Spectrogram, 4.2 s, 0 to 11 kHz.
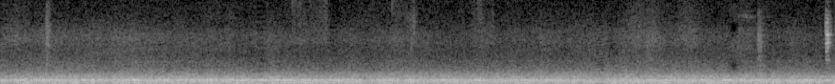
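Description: Steady road noise inside the cabin of a 2024 Toyota RAV4 driving along a city street, with a faint steady hum.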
